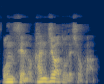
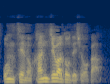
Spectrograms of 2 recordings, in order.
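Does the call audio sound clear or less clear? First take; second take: less clear; clear. First: The call audio sounds somewhat less clear. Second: The call audio sounds quite clear. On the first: The speaker calls it wrong. "ショックスオープンフィットで録音した音声になります。" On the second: The speaker calls it right. "クリアアーク2 で録音した音声になります。"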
